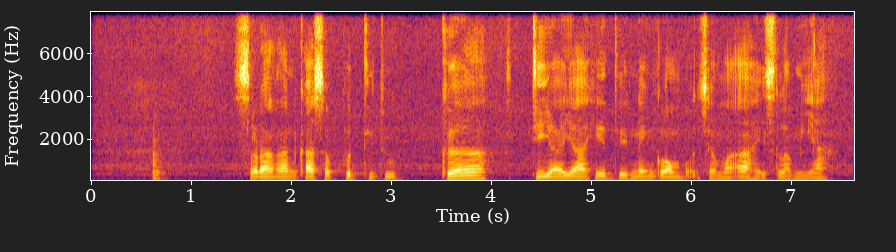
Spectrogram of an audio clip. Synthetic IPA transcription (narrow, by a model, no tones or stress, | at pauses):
səɾaŋankasəb̥ʊ̤t̪̚d̪̥i̤d̪̥u | ɡ̥ɔ̤d̪̥i̤ajaɦid̪̥e̤nɪŋkəlɔmpɔ̰k̚d̥ʒ̥a̤maʔaɦḭslamiah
